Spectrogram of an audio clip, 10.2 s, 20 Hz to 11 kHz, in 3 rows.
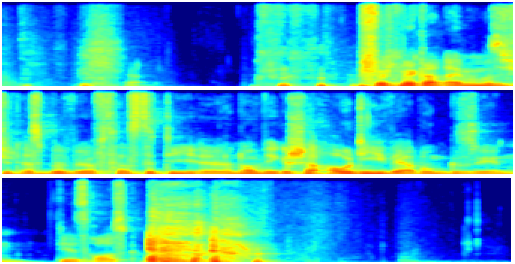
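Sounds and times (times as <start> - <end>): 
speech: 0.5 - 1.0, 1.8 - 8.6
laughter: 1.7 - 2.7
person clearing throat: 7.8 - 8.7
person coughing into the crook of the arm: 7.8 - 8.7.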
